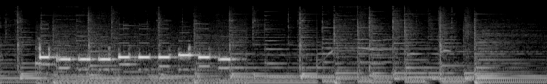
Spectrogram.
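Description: A quick run of about eight evenly spaced telephone dialing beeps sounds over a musical backing, then the music carries on alone for a few seconds. No one speaks.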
